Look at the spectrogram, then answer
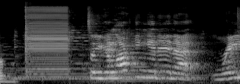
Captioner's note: buzzer sounds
